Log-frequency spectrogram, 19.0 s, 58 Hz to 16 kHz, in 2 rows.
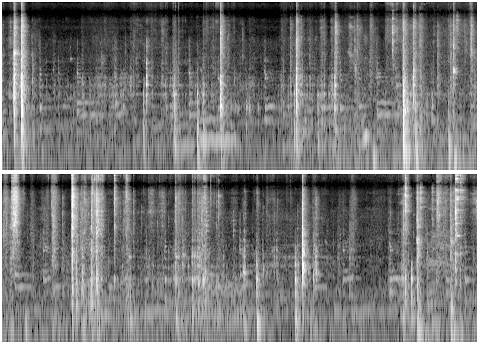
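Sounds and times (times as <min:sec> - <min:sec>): clamps clicking and knocking: 0:07.8 - 0:12.2, 0:17.5 - 0:19.0.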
